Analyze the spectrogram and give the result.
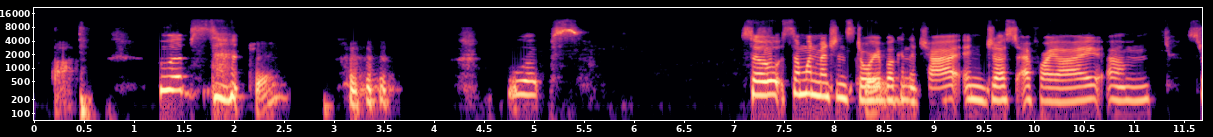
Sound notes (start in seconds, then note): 3.1 laughs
